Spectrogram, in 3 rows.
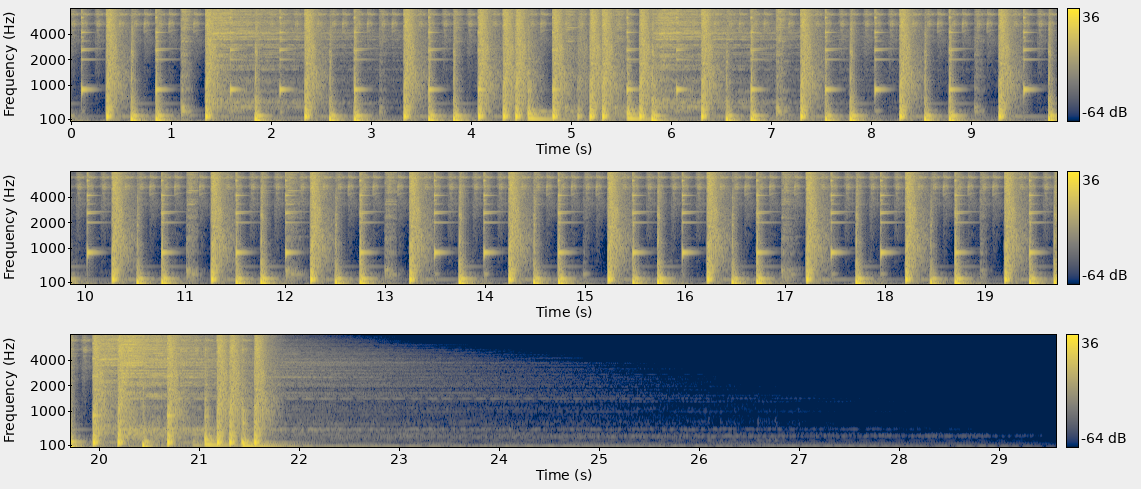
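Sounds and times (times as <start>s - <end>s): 
vintage disco drum kit: 0.0s - 22.1s.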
